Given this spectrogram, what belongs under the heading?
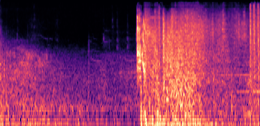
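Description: An explosive tanker or frag grenade blows up in a video game during a collegiate esports match: a sudden loud blast hits midway through a quieter rumble and rolls on in a heavy, crackling decay.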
